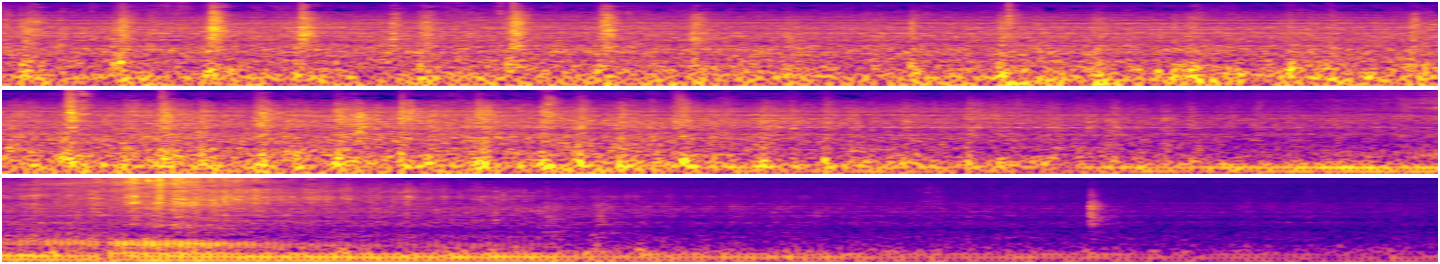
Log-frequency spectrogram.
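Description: Open freight wagons rolling slowly past, their wheels clicking irregularly over rail joints above a steady rumble. A short hiss comes about fifteen seconds in, and the sound grows quieter over the last few seconds.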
